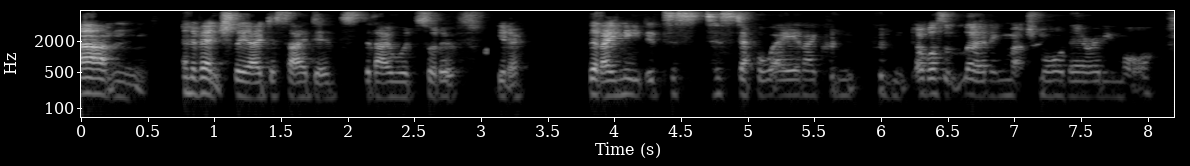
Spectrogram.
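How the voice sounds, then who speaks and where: This woman has an Australian accent and a fairly low pitch. She talks at a fairly quick pace with fairly even intonation. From Australia, Central Coast NSW. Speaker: charity marketing director. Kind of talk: podcast interview.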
